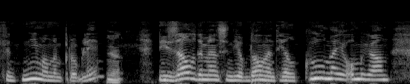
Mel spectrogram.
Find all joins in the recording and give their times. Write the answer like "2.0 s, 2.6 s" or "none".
none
